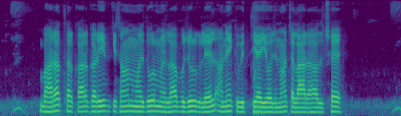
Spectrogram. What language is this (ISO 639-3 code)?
mai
